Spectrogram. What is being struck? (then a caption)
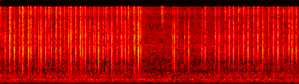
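Plastic laptop keyboard keys. Long acrylic nails tap rapidly on the black plastic keys of a laptop keyboard, near the Ctrl, Fn and Windows keys. The result is a dense run of short, bright clicks with a brief lull around the middle, over a low, steady hum.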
